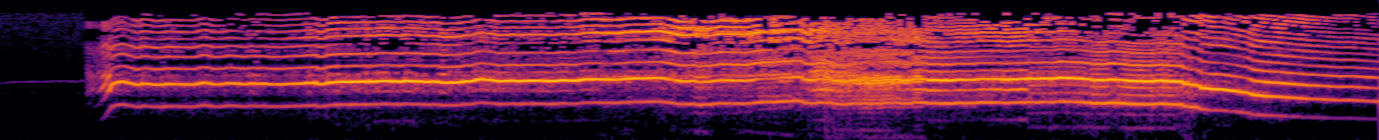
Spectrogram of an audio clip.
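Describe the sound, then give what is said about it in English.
A woman in a screaming competition lets out a long, loud, sustained scream lasting several seconds, high-pitched and steady with a slight waver before trailing off at the end. “Just a scream for the boys now.”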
